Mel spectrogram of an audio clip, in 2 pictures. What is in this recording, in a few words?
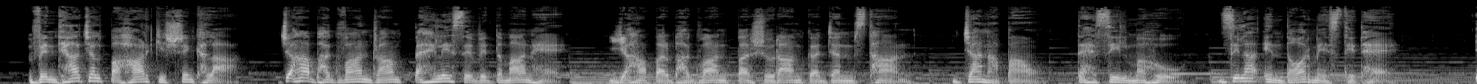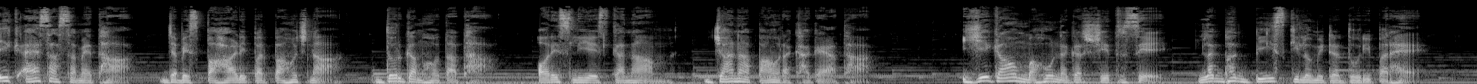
Documentaries, Voice-Over; Vindhyachal janapav; Documentary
